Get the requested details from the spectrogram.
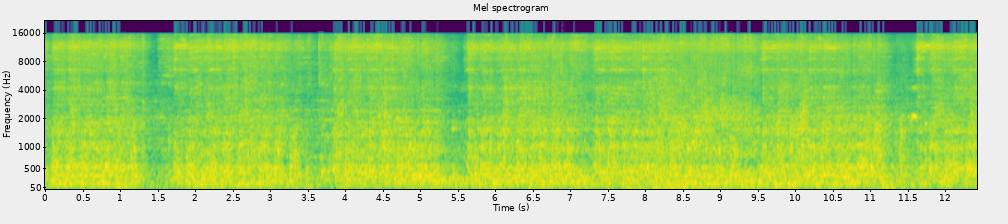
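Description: Freight train cars rumble and clatter loudly past at close range.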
